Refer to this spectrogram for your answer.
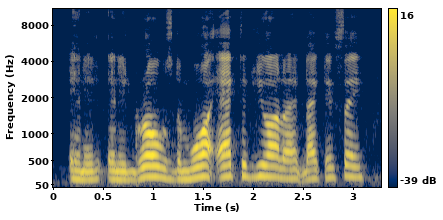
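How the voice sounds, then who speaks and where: Her voice sits fairly low for a woman, and its pitch moves in an ordinary way. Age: 60s. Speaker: senior women's basketball player and organizer. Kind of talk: interview. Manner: halting, with many fillers and repeats.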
